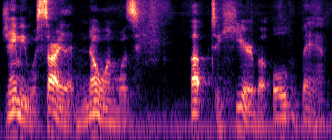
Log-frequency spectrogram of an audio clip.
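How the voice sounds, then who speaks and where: Low-voiced man reading a storybook. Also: a little slow, noisy background. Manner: expressive, with playful asides. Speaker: school staff member reading aloud to children. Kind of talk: storybook read-aloud.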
